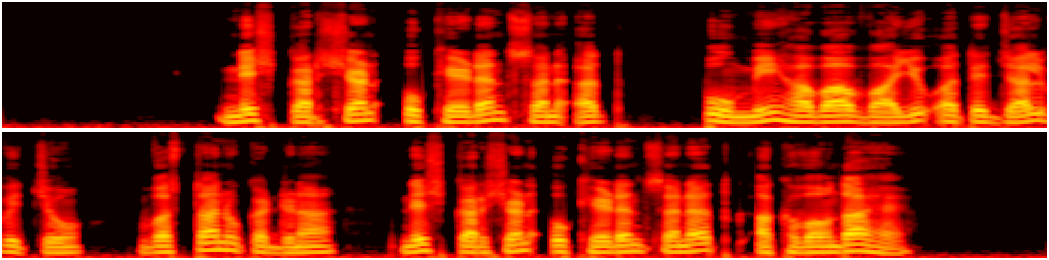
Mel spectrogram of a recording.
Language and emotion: Punjabi, neutral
